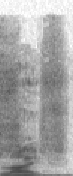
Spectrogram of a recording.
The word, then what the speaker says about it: Leif: we were literally discussing this the other day because it's actually pronounced Pronounced life.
